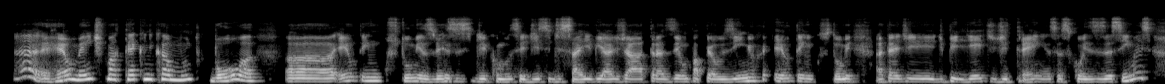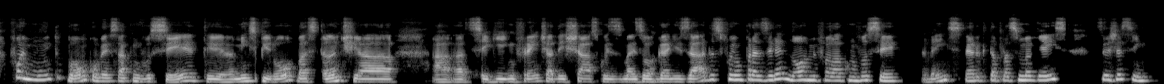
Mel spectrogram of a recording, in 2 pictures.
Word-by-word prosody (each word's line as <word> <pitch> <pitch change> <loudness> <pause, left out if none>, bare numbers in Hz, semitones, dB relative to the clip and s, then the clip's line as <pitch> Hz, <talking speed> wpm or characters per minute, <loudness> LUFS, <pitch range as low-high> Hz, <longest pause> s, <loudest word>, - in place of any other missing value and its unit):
Eh, 345 - 0
é 135 - +1
realmente 215 - +4
uma 235 -2 +5
técnica 230 +1 +4
muito 215 +3 +4
boa. 165 +4 +3 0.3
Hã, 145 -1 +3
eu 155 +5 0
um - - -11
tenho 165 -2 +1
costume, 150 -2 -1
às 125 -3 0
vezes, 135 +1 0
de 130 -4 -1
como 120 0 0
você 125 +1 -1
disse, 125 +2 -3
de 125 0 -4
sair, 120 +1 +2
viajar, 125 0 +1
trazer 125 0 -1
um 135 - -3
papelzinho, 130 +7 0
eu 140 -2 -1
tenho 140 -3 -2
costume 125 +1 -1 0.2
até 135 +3 0
de 130 -2 -1
de 120 +1 -9
bilhete 135 +2 -1
de 120 -1 -2
trem, 125 +3 -3
essas 125 0 -5
coisas 125 -1 -1
assim, 135 +7 +2
mas 280 +6 -1 0.3
foi 310 - -1
muito 235 +5 +1
bom 205 - 0
conversar 150 -5 -2
com 150 0 -2
você, 140 +4 0
ter 120 -4 0
me 135 +4 +2
inspirou 145 +1 0
bastante 135 +4 0
a 125 -1 +2 0.4
a 115 +1 -3
a - - -6
seguir 125 -1 -2
em 130 +1 -1
frente, 130 +5 -2
a - - -1
deixar 130 +2 0
as 130 0 -7
coisas 125 -2 -4
mais 125 0 0
organizadas. 130 - 0
Foi 225 -2 +2
um 215 - +2
prazer 205 -1 +1
enorme 200 -5 +3
falar 180 -2 -4
com 180 - 0
você, 170 -3 +1 0.2
tá - - -13
bem. 135 +9 -3
Espero 180 -4 -1
que, - - -15
da 200 - -3
próxima 195 +2 +1
vez, 195 +6 +2 0.4
seja 220 -1 -1
assim. 195 -8 -2
140 Hz, 195 wpm, -20 LUFS, 125-190 Hz, 0.4 s, uma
